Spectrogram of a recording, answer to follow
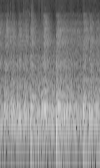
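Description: Military band playing a march, the drums beating about twice a second over low brass.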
